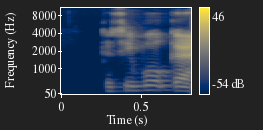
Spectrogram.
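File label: "kesibukan", Malay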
